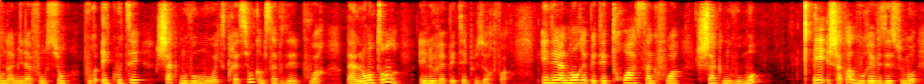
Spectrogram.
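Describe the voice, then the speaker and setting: Woman, online English teacher, slightly high voice, gravelly, patient explanations. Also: dark tone. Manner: explanatory, repeats English phrases slowly. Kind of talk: online language lesson.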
